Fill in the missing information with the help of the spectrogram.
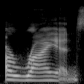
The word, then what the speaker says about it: Arian: And when we did the spec spots for his commercials, I had to tell the guy, I'm like, look, Charlie, this guy, I know what it looks like, but it's Orion. So let's make sure we don't. And you can hear in the commercial how hard they're trying to say Orion because it's spelled Arian.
